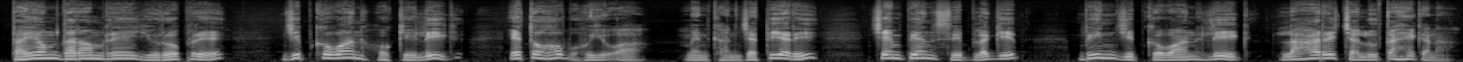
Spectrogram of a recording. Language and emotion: Santali, neutral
